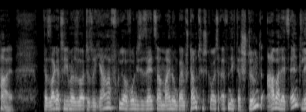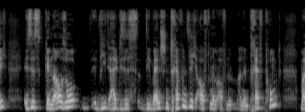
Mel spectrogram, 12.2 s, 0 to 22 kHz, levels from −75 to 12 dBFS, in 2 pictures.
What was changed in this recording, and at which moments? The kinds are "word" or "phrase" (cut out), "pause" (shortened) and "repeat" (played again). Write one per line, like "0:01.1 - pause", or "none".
0:04.4 - word
0:07.7 - word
